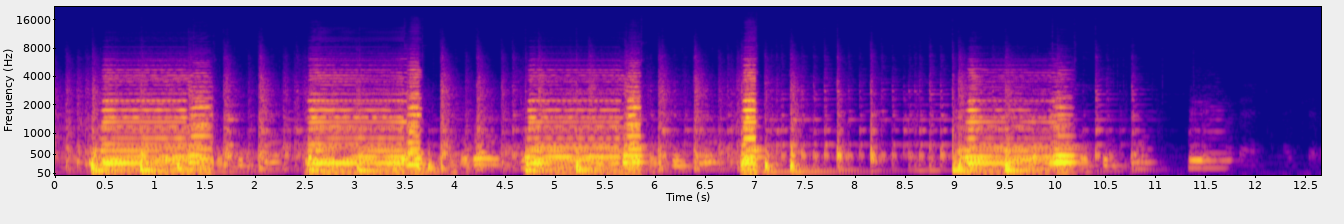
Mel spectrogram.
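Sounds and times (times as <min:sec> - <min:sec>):
accordion recorded through direct input: 0:00.4 - 0:07.2, 0:09.0 - 0:10.9.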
